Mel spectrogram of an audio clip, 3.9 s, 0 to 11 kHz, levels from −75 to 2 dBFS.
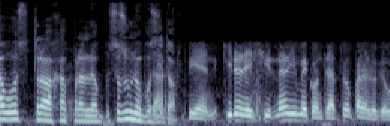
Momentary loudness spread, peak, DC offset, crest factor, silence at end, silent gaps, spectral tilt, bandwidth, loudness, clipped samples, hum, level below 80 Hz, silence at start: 4 LU; 0 dBFS; under 0.1%; 16 dB; 0 s; none; -6.5 dB/octave; 10.5 kHz; -18 LUFS; under 0.1%; none; -44 dBFS; 0 s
